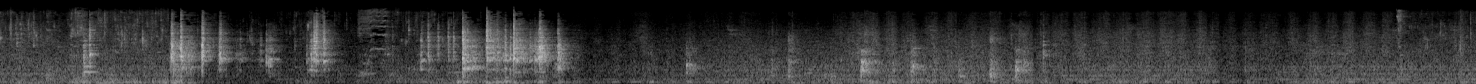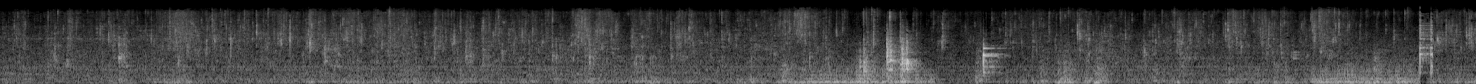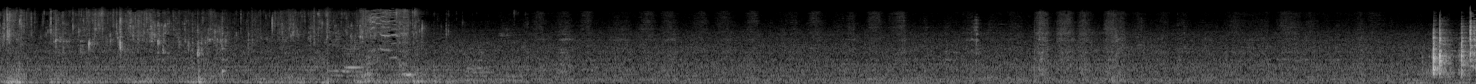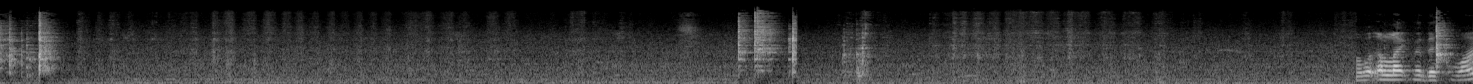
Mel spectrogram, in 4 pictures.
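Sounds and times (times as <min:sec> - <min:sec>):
tap water running and splashing: 0:00.0 - 0:05.3, 0:14.0 - 0:34.2
cloth rubbing over metal plates: 0:08.4 - 0:16.6.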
